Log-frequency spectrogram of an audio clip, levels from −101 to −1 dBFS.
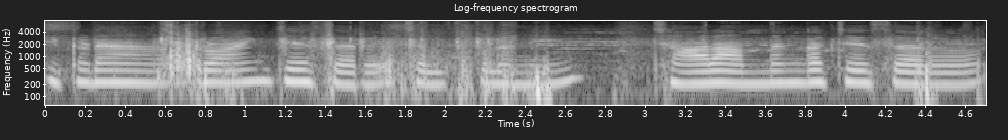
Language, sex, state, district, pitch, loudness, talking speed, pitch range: Telugu, female, Andhra Pradesh, Manyam, 220 Hz, -20 LUFS, 100 wpm, 210-230 Hz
